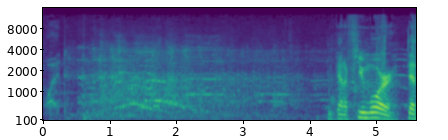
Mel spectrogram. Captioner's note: audience laughs and cheers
